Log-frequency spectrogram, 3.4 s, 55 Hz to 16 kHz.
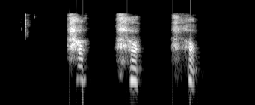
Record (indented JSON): {
  "exhalation_length": "3.4 s",
  "exhalation_amplitude": 27381,
  "exhalation_signal_mean_std_ratio": 0.36,
  "survey_phase": "alpha (2021-03-01 to 2021-08-12)",
  "age": "45-64",
  "gender": "Female",
  "wearing_mask": "No",
  "symptom_none": true,
  "smoker_status": "Ex-smoker",
  "respiratory_condition_asthma": false,
  "respiratory_condition_other": false,
  "recruitment_source": "REACT",
  "submission_delay": "2 days",
  "covid_test_result": "Negative",
  "covid_test_method": "RT-qPCR"
}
